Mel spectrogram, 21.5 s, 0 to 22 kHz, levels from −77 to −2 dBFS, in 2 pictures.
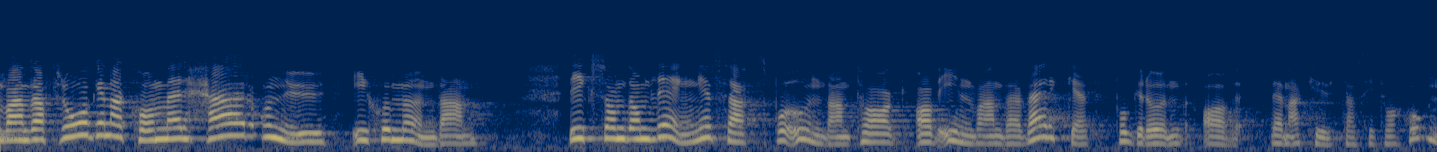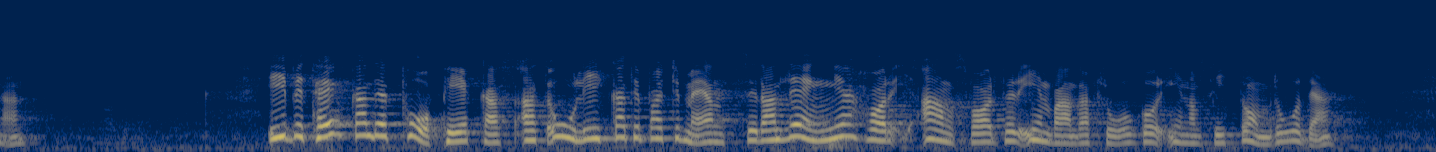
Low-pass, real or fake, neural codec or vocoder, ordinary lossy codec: none; real; none; none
